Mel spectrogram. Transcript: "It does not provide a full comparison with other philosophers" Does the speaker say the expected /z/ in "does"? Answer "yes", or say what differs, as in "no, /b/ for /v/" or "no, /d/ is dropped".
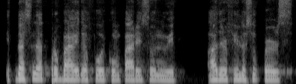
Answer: no, /s/ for /z/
